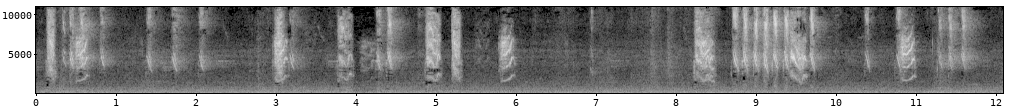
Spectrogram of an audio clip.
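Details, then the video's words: Female double-collared seedeater call meant to excite and stimulate males into singing: high thin chirps spaced irregularly, then a rapid cluster of repeated notes near the middle, over low hiss. "Piado de Fêmea de Papa capim para Esquentar Papa capim"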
